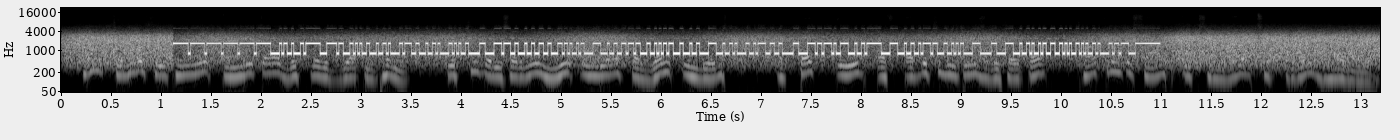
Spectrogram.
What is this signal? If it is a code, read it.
RTTY (45.45 baud, 850 Hz shift), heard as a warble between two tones, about 1200 Hz centre, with radio static and speech in Hindi. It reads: MAS EU ESTOU INDO PARA O EGITO? O GAROTO DISSE.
